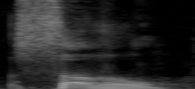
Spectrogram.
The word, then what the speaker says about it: Southwell: Anyway, so he decided to take shelter with some of his Presbyterian allies in Southwell in Nottinghamshire, which, if you're from Nottinghamshire, is pronounced Southall, so that's a hat tip to y'all.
